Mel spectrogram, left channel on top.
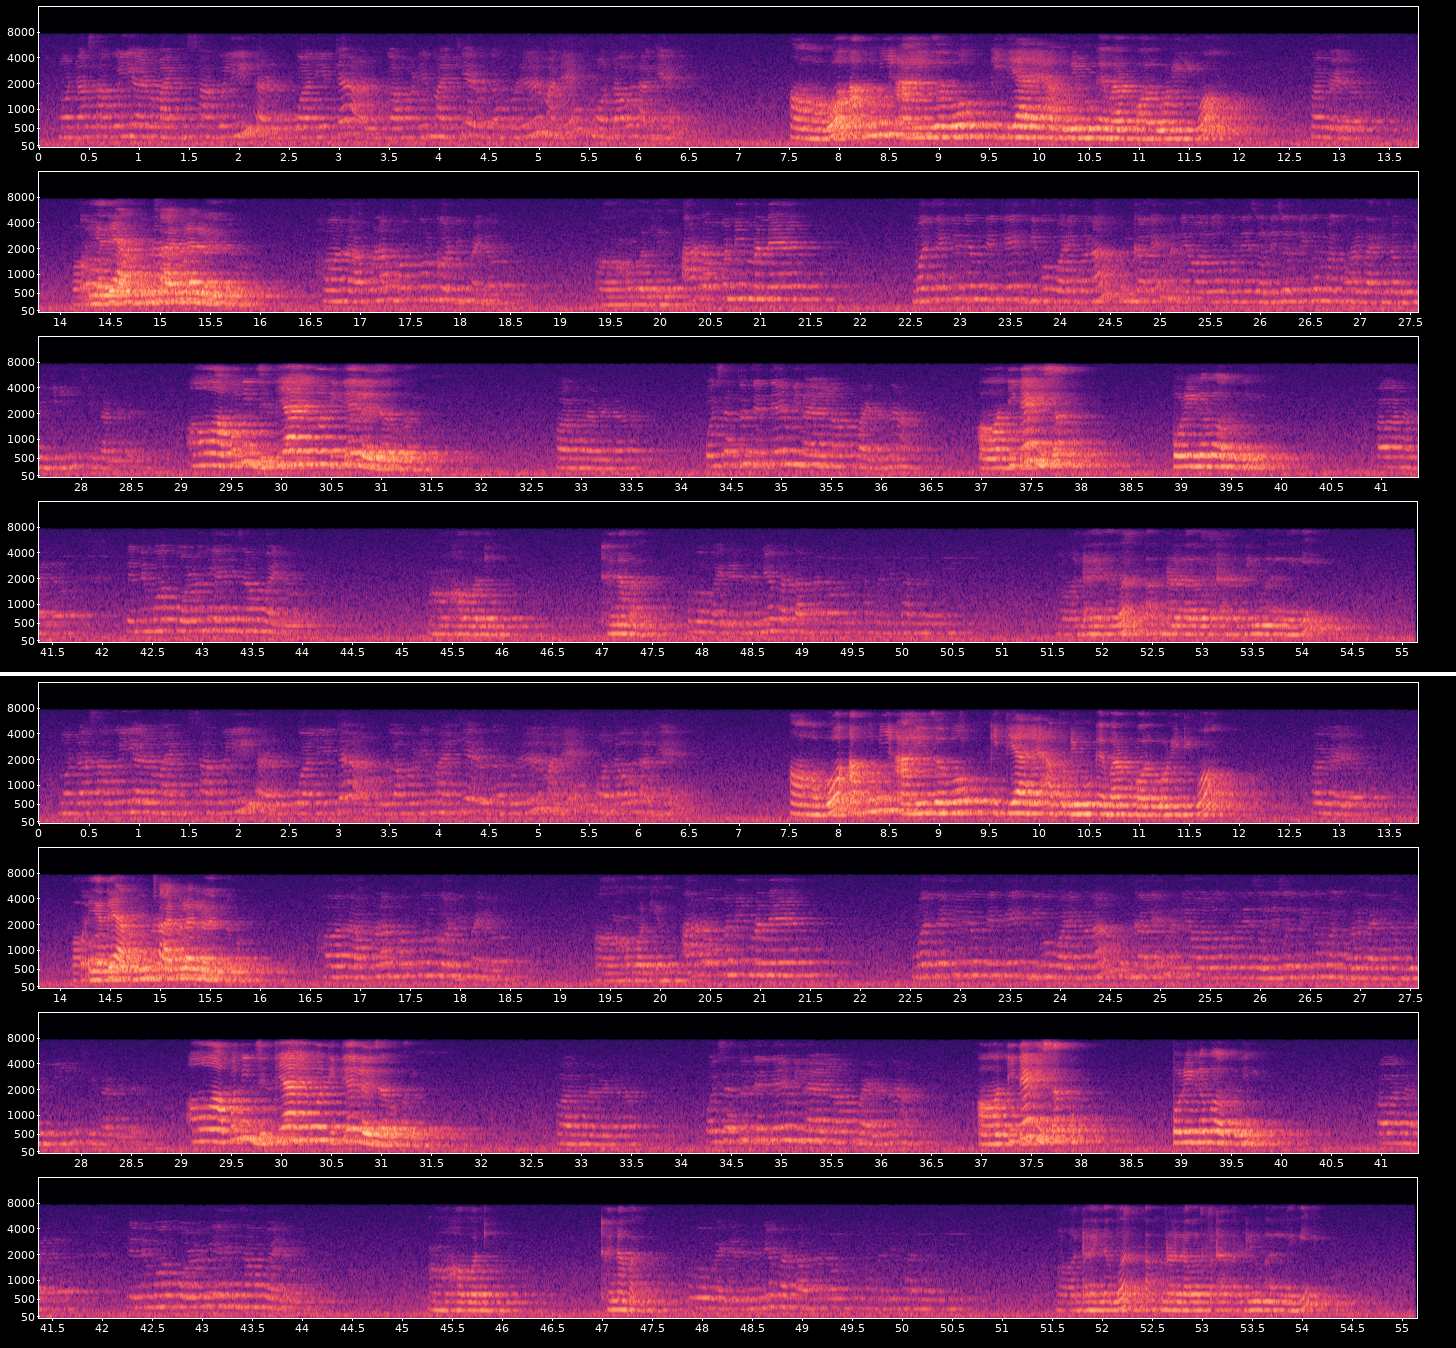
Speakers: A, on the left; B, on the right.
A: মতা ছাগলী আৰু মাইকী ছাগলী আৰু পোৱালী এটা আৰু গাহৰি মাইকী আৰু গাহৰি মানে মতাও লাগে
B: অগ, হ'ব আপুনি আহি যাব কেতিয়া আহে আপুনি মোক এবাৰ কল কৰি দিব।
A: হয়, বাইদউ। অ',
B: ইয়াতে আপুনি
A: আপোনাৰ
B: চাই
A: ফোন
B: পেলাই লৈ যাব
A: হয়- হয় আপোনাক মই ফোন কৰি দিম বাইদেউ।
B: অ। হ'ব দিয়ক
A: আৰু আপুনি মানে। মই যেতিয়াই দিম তেতিয়াই দিব পাৰিব না সোনকালে মানে অলপ মানে জলদি জলদি কৈ মই ঘৰত আহি যা ঘূৰি কিনি সেইকাৰণে বাইদউ।
B: অ আপুনি যেতিয়া আহিব তেতিয়াই লৈ যাব পাৰিব।
A: হয় হয় বাইদেউ, পইচাটো তেতিয়াই মিলাই ল বাইদেউ না।
B: অ তেতিয়া হিচাপ কৰি ল'ব আপুনি।
A: হয় -হয় বাইদেউ তেনে মই পৰহি আহি যাও বাইদেউ?
B: অহ, হ'ব দি ধন্যবাদ।
A: হ'ব বাইদেউ ধন্যবাদ আপোনাৰ লগত কথা পাতি ভাল লাগিল।
B: অহ, ধন্যবাদ আপোনাৰ লগত কথা পাতিও ভাল লাগিল।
